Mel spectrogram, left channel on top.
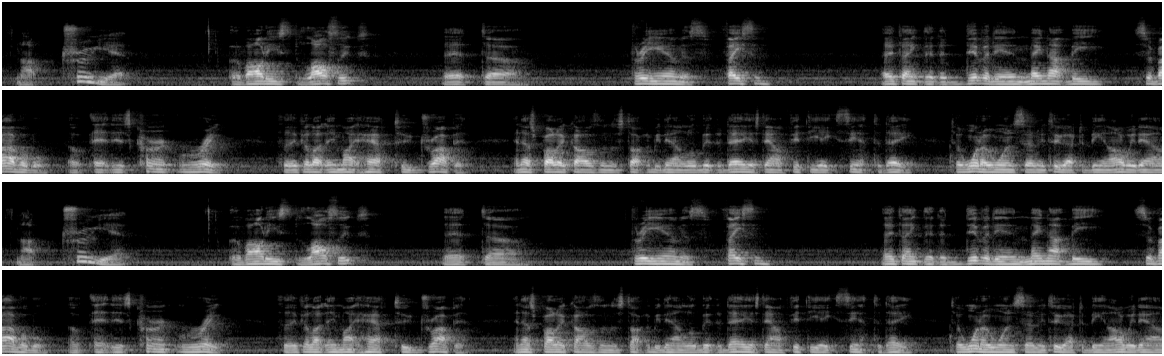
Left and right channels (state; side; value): normal; both; correlation 0.42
